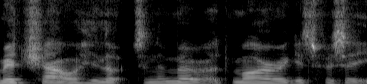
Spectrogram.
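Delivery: ordinary delivery, nothing marked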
